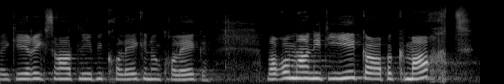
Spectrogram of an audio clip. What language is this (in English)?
Swiss German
